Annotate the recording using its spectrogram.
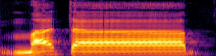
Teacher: تا کے اوپر کھڑی زبر ہے، اس کو 2 حرکات لمبا کرنا ہے، ملا کے میم کو تا کے ساتھ ملانا نہیں ہے، میم کے اوپر صرف زبر ہے، تا کے اوپر کھڑی زبر ہے، ملنا نہیں ہے، تا کے اوپر کوئی شد وغیرہ نہیں ہے۔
